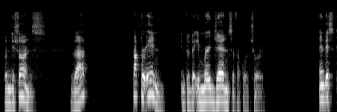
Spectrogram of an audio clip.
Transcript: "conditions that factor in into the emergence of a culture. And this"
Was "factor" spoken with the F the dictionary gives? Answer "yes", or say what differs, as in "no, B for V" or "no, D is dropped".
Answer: no, P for F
